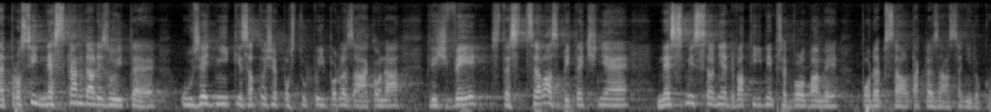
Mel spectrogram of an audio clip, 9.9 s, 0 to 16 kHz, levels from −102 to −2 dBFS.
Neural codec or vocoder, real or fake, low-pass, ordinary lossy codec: vocoder, 44.1 kHz, 128 mel bands, Pupu-Vocoder; fake; 14.4 kHz; MP3, 96 kbps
